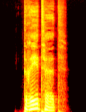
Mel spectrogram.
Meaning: inflection of drehen: 1. second-person plural preterite 2. second-person plural subjunctive II
- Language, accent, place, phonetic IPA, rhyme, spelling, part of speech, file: German, Germany, Berlin, [ˈdʁeːtət], -eːtət, drehtet, verb, De-drehtet.ogg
